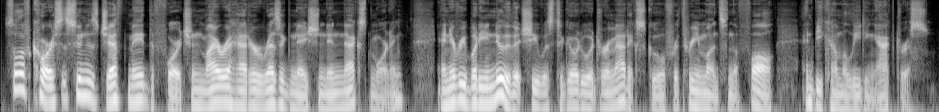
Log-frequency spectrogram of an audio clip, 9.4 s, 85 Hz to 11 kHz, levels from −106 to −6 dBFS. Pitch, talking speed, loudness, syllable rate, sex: 105 Hz, 255 wpm, -19 LUFS, 6.7 syllables/s, male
